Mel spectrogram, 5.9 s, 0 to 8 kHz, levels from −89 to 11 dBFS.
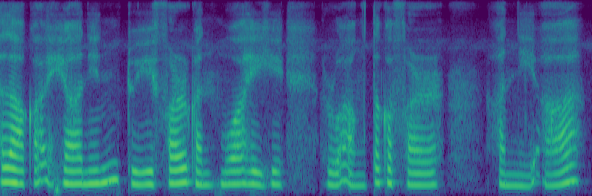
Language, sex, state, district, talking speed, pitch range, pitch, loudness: Mizo, female, Mizoram, Aizawl, 140 wpm, 180-210 Hz, 195 Hz, -20 LUFS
